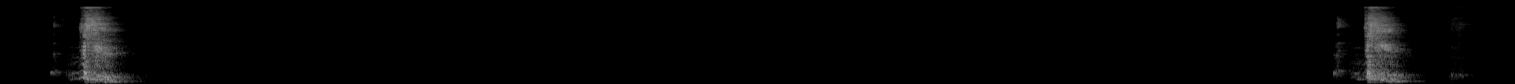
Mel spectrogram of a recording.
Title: Sneezing and very small fart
